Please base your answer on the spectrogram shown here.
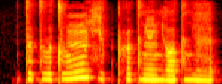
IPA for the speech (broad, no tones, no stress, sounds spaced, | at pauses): t ɛ t ð ə t ɣ ũː ç ɛ̤ t pʰ ə˞ t ʎ ɛ̃ ʎ ʌː t ʎ ɛ̤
